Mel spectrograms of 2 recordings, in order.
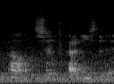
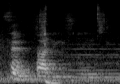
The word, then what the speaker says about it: St. Paddy's Day: St. Patty's Day St. Paddy's Day La prononciation est différente Un "t" ou un "d" ?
